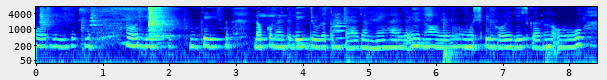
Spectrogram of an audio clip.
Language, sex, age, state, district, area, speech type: Punjabi, female, 30-45, Punjab, Jalandhar, urban, spontaneous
